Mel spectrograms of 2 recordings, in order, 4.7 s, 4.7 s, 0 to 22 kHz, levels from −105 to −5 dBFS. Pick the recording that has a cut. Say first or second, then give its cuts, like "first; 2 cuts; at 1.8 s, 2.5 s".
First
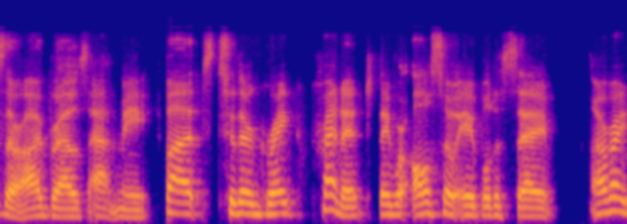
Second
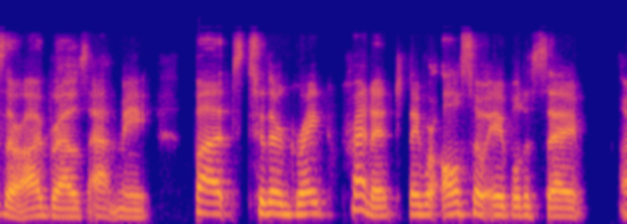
first; 1 cut; at 1.2 s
